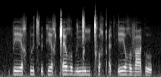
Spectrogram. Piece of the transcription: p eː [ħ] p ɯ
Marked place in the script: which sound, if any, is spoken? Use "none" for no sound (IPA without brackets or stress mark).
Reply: χ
